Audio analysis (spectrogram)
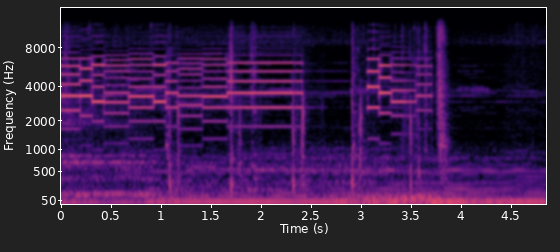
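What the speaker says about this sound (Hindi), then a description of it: "तभी आनंद को एक फोन की रिंग सुनाई देती है जो उसके बाथरूम से आ रही है।" A phone rings from the bathroom in repeated bursts of bright electronic ringtone, loud and close over a low rumbling background.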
